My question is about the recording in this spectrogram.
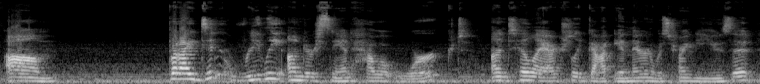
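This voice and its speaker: A woman vlogs casually to camera about books, rambling, poking fun at herself and often trailing off mid-thought. Her deep voice is animated and her pace measured, while clearly noisy ambient sound fills the background.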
